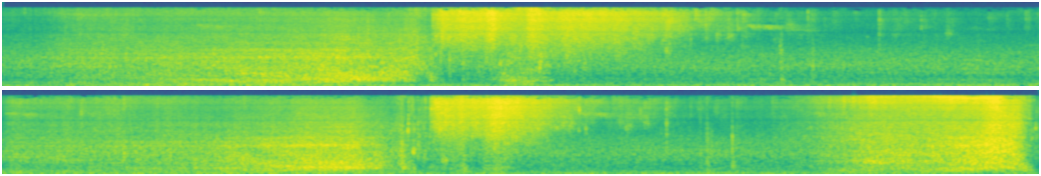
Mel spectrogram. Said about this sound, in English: I just got to get some of this water off this ping pong table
